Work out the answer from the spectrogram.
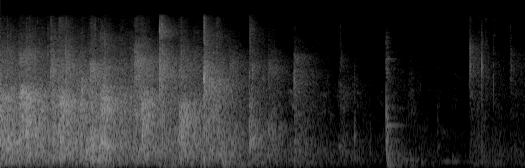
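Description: Applause from a church audience during a sermon: a dense, fairly faint burst of clapping that thins out after about two seconds into a few scattered, separate claps.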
